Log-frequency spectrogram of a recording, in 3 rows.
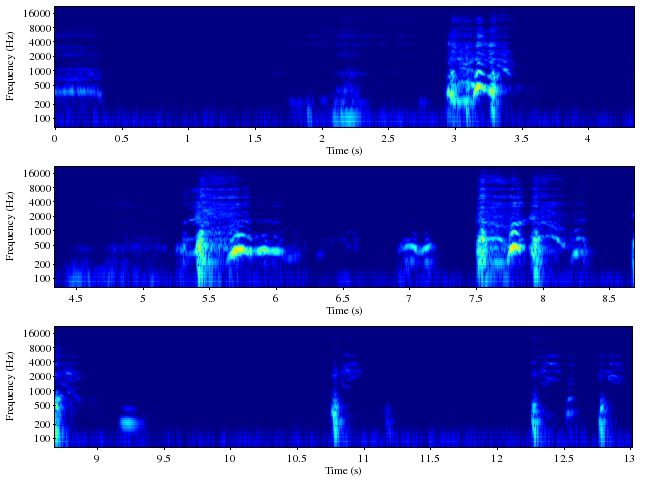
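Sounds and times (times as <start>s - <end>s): person coughing: 3.0s - 3.5s, 5.3s - 6.2s, 7.0s - 8.9s, 12.3s - 13.0s.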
